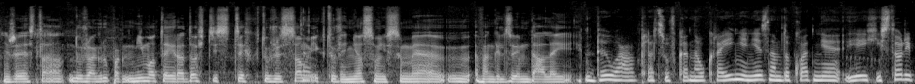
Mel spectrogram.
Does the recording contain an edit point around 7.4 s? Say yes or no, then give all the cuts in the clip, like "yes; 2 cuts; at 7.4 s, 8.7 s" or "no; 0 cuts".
no; 3 cuts; at 1.2 s, 3.4 s, 5.8 s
